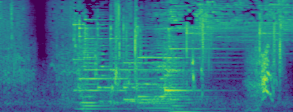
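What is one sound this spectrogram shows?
A bright, cheerful jingle of rising chimes plays.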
